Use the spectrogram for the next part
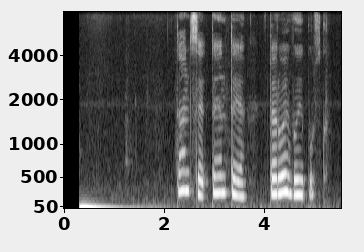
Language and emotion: Russian, sad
